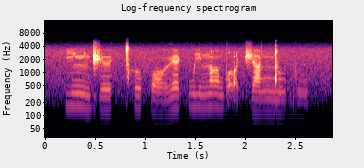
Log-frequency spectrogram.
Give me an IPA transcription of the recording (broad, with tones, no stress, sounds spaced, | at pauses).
j ĩ˦ d͡ʒ ɘː˧ ǀʰ ʊ˧ f ɔ˨ ɣ ɛ˦ k w i˦ n ɛ̃˦ dˤ ḭ˨ t͡ʃ a˧ ŋ͡ǃ u˨ ɡ u˨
